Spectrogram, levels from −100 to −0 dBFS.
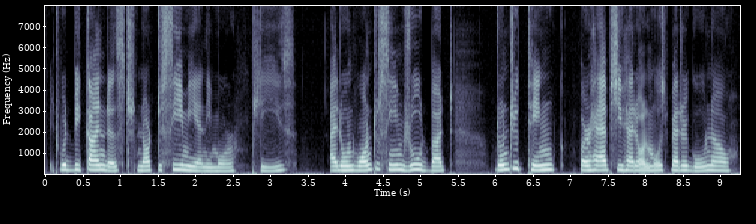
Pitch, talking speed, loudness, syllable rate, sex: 210 Hz, 170 wpm, -17 LUFS, 4.5 syllables/s, female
